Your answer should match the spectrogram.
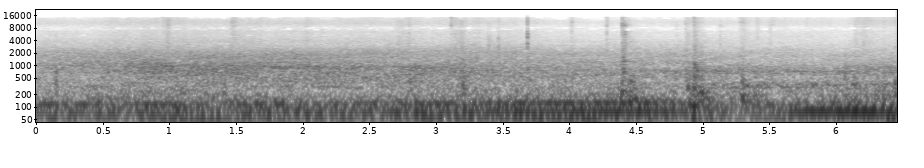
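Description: Steady low hum of vehicles, then a few sharp clicks and a thump near the end as a car door is unlatched and swung open.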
